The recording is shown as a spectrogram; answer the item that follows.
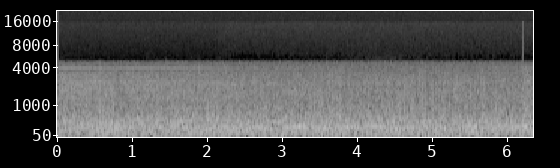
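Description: Steady low rumble of the Saturn V rocket's five F-1 first-stage engines climbing after liftoff, heard through an old, band-limited broadcast recording.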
